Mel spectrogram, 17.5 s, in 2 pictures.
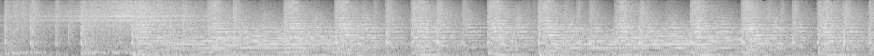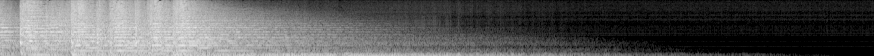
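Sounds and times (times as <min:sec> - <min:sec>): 
Soviet march: 0:00.0 - 0:12.2.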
